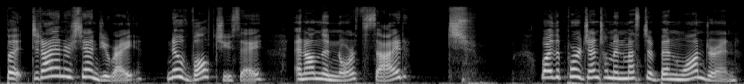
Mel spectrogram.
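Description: A woman's voice: fairly high pitch, animated, fast, clean tone, dry recording, studio quality, close to an everyday voice. A woman voicing a humble male parish clerk in a storybook reading, deferential and rustic in his phrasing. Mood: shocked. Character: deferential, easily shocked village parish clerk, man.

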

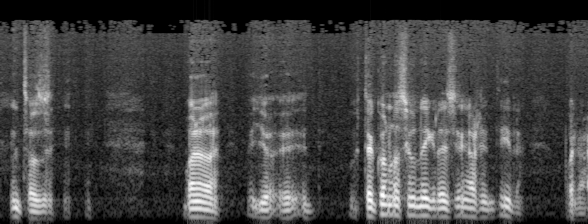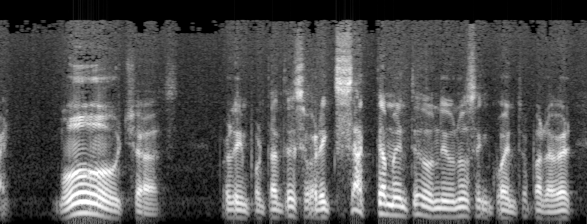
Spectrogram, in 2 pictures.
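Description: A man's voice: on the low side, lively intonation, a little slow, pauses often, warm tone, muffled recording. An older man, a pastor, talking earnestly in a church program conversation.

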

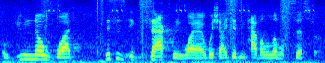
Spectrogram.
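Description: A man's voice: on the high side, brisk, slight background noise, natural voice, rough recording. A man playing a bossy, defensive young older brother in a dramatic audio drama. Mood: angry, defensive. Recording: faint outdoor night ambience, crickets.

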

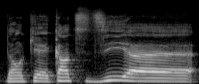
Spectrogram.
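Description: A man's voice: on the high side, fairly even intonation, takes it slowly, clear, resonant tone. A man from Congo, explaining his view in a casual panel discussion, professorial, dropping in English slang. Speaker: podcast panellist.

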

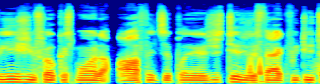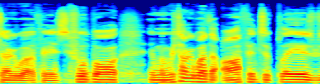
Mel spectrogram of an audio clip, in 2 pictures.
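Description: A man's voice: lowish voice, a little mellow, dry recording. A man co-hosting a casual sports podcast, his voice stuffy from allergies, rambling and joking with frequent restarts. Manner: rambling, jokey, restarts often. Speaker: podcast co-host.

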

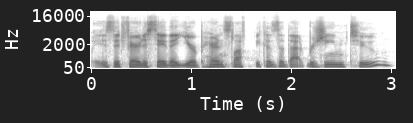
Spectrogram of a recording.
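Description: A man's voice: mid-range voice, brisk, a little mellow. A man born in the Philippines, co-hosting a podcast and asking thoughtful follow-up questions from a remote recording. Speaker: podcast co-host. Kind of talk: conversational podcast interview.

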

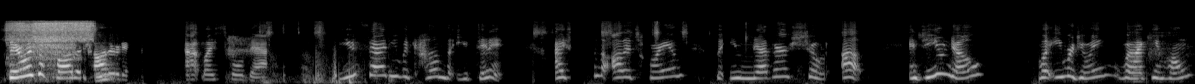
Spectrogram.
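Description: A woman playing a hurt young daughter with a very high, bright voice, emotional and accusing. The table read comes over a dull internet call with some noise. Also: lively intonation, normal speed. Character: wounded schoolgirl daughter accusing her drunk father. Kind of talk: amateur table read of a screenplay.

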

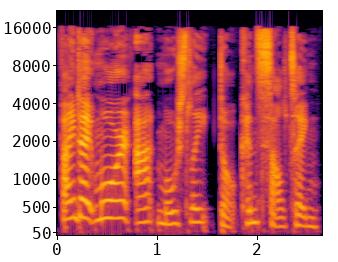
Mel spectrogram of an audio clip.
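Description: Bright woman announcing a show intro. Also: on the high side, very animated, unhurried. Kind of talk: scripted promo announcement.

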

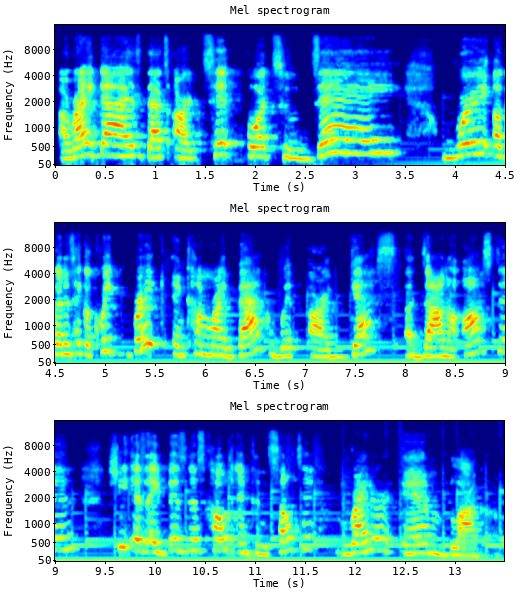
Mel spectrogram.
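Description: Bright, upbeat woman podcast host. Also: high voice, expressive, unhurried, faint music behind. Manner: upbeat, chatty, laughs easily. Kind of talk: casual interview hosting.

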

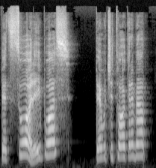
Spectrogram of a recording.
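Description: A woman's voice: high-pitched, measured pace, fairly bright tone. A woman voicing a brash, irritable male city guard officer in a fantasy radio drama, with blunt, slangy talk. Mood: probing. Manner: slangy, blunt, deferring to boss.

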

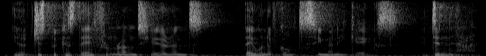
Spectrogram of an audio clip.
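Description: A man's voice: medium pitch, lively intonation, fairly quick, creaky, darkish tone. A Welsh man in his forties whose first language is Welsh, a comedian guest telling stories in casual chat and laughing often. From Wales. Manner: chatty storyteller, laughs often.

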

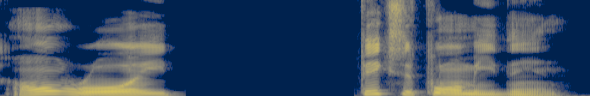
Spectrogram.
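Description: A woman's voice: low-pitched, sing-song, takes it slowly, warm tone, no room sound, studio quality, full character voice. A woman voicing a small, anxious boy in a story, plaintive and demanding yet unsure of himself. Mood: hesitant.

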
